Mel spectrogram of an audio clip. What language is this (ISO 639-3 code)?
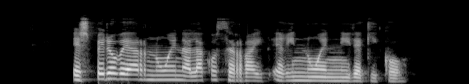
eus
